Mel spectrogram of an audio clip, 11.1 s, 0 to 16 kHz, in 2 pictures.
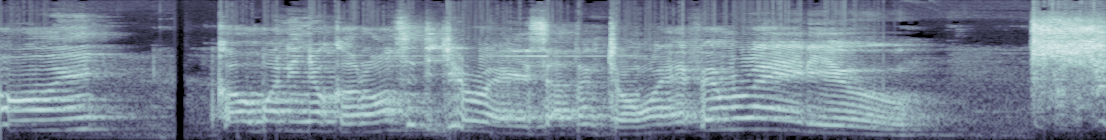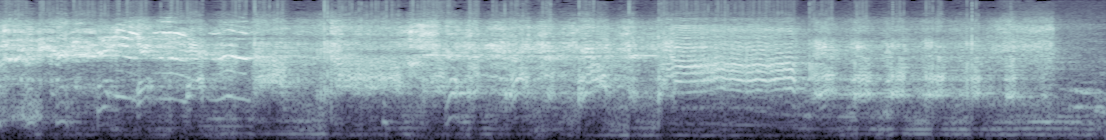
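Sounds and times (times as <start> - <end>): high-pitched laughter of several voices: 5.2 - 11.0.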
